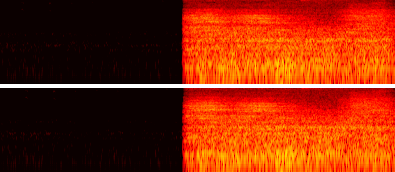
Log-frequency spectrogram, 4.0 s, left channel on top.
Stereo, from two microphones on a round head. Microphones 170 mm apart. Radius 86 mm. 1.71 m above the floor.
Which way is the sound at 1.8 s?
85° left.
